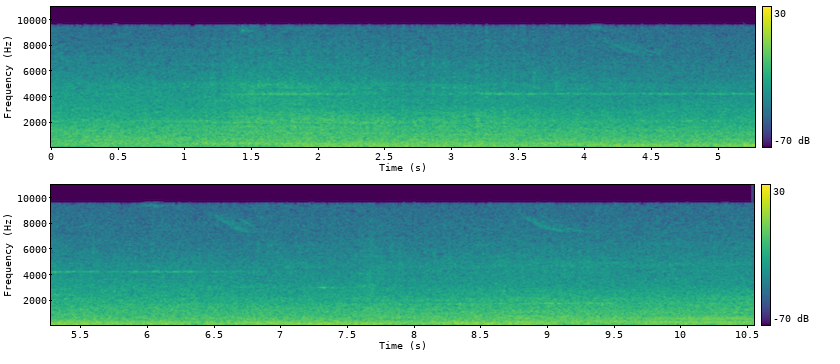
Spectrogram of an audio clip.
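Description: A locomotive-hauled passenger train approaching in the distance: a steady rumble that slowly grows louder over a constant hiss.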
